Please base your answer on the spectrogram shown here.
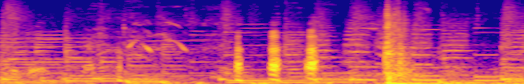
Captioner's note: laughs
